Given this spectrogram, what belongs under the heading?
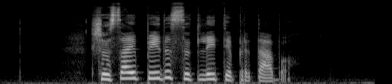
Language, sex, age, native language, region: Slovenian, female, 18-29, Slovenian, Primorsko-notranjska region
